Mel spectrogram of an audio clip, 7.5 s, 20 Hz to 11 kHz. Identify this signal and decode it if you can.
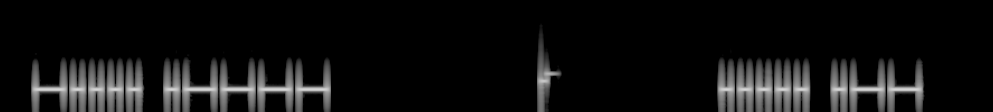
Morse code, heard as a keyed tone, about 17 wpm, 700 Hz. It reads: 6 1 5 W
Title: Two Challenging Letter-Number Combinations 17wpm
